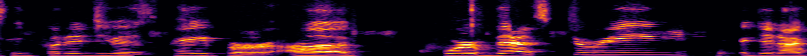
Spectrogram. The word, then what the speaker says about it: quercetin: Quercetin, did I pronounce that right?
